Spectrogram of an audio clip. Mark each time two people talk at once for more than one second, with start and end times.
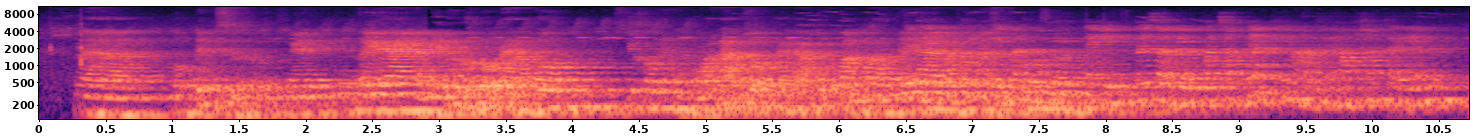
6.1-7.7

